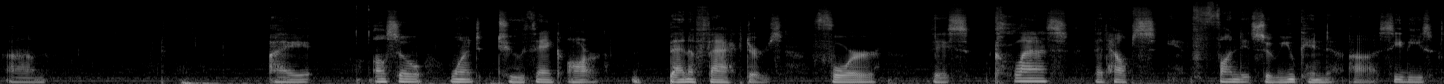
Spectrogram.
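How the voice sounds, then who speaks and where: Soft-spoken, creaky low-voiced alien lecturer played by a man. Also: steady tone, a little hiss or hum, exaggerated voice. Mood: gently formal. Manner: hesitant, gently formal, deliberate pauses. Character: male alien college lecturer on human studies, earnest and measured.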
